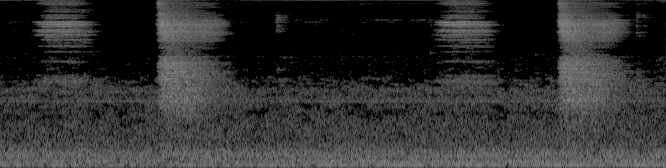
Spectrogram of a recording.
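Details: A mechanical ventilator gives life support, with rhythmic hissing air pulses over a steady machine hum and a breath delivered about every four seconds.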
